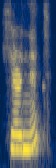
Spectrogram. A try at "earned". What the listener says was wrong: Or the E is not going to be like h, it's only going to be earned. Earned.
